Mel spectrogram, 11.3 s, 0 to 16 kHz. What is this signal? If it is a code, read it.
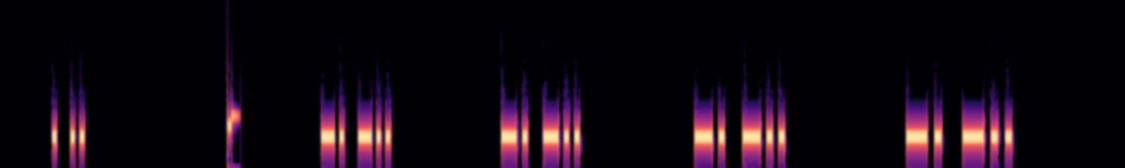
Morse code, heard as a keyed tone, about 23 wpm, 700 Hz. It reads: EI ND ND ND ND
